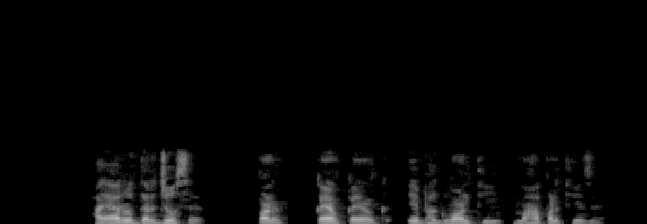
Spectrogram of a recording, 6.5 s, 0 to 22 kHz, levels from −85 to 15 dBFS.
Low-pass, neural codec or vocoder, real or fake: 7.2 kHz; none; real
